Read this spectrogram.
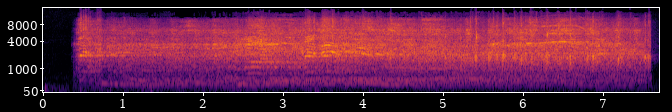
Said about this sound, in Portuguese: Aí tem a vaia e depois tem uns caras que batem palma ali para palma para dar uma né? incentivada, tá né?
